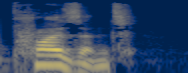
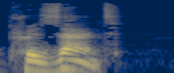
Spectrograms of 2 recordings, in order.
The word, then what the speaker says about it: present: 发音不一样。如果它是名词或形容词，读成 present，读成 present 就表示现在的形容词啊，现在的，或者是名词礼物。如果读成 present，重音放到 z 这个声音这个位置， present 放到 z 这个声音上面，这个声音前面，那就是动词，表示呈现。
